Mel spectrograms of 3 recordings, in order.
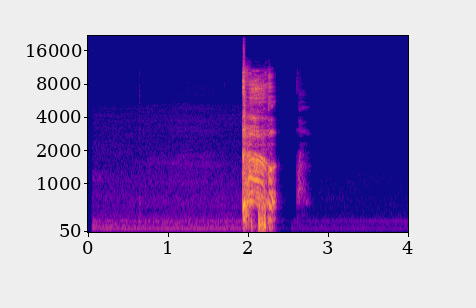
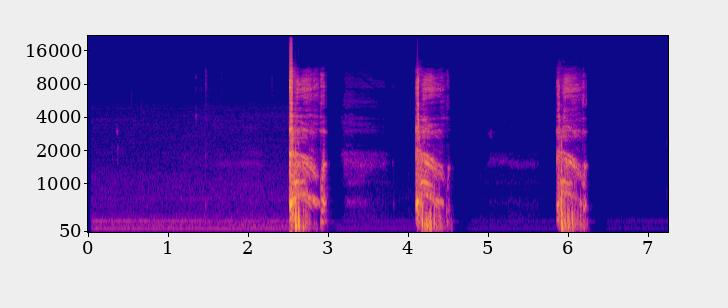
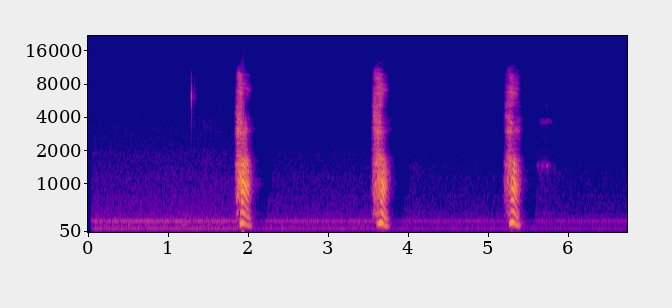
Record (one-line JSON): {"cough_length": "4.0 s", "cough_amplitude": 32768, "cough_signal_mean_std_ratio": 0.25, "three_cough_length": "7.3 s", "three_cough_amplitude": 32768, "three_cough_signal_mean_std_ratio": 0.24, "exhalation_length": "6.7 s", "exhalation_amplitude": 32767, "exhalation_signal_mean_std_ratio": 0.21, "survey_phase": "beta (2021-08-13 to 2022-03-07)", "age": "18-44", "gender": "Female", "wearing_mask": "No", "symptom_none": true, "smoker_status": "Never smoked", "respiratory_condition_asthma": false, "respiratory_condition_other": false, "recruitment_source": "REACT", "submission_delay": "1 day", "covid_test_result": "Negative", "covid_test_method": "RT-qPCR", "influenza_a_test_result": "Negative", "influenza_b_test_result": "Negative"}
